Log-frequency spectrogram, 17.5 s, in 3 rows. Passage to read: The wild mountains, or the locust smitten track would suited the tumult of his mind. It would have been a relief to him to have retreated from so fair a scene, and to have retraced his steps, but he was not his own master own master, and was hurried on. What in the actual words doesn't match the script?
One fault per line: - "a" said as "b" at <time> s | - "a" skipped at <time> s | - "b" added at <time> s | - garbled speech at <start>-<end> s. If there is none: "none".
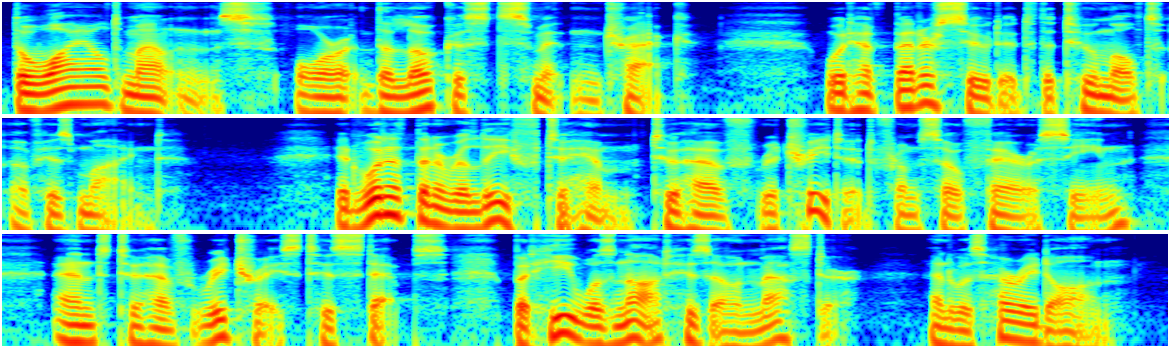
- "have better" added at 4.2 s
- "own master" skipped at 16.0 s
